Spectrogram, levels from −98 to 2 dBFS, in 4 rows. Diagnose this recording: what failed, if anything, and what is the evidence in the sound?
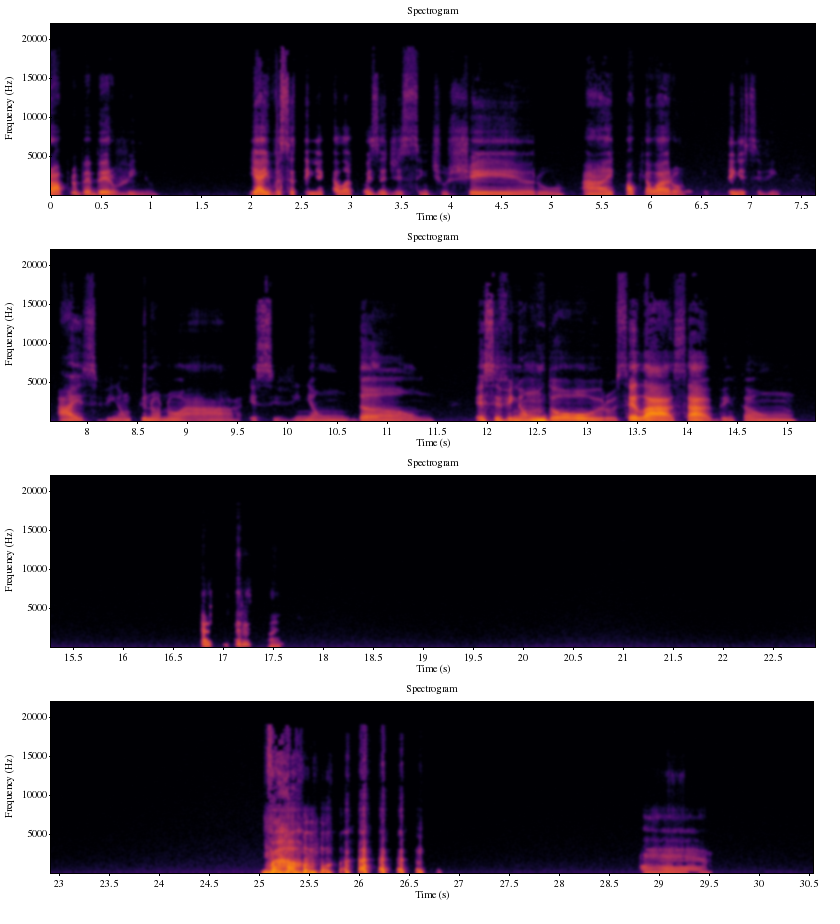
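A loud pop hits the speech at 2.27 s: two sharp transients in quick succession, ending by 2.33 s, peaking roughly 5 dB above the surrounding level, just before "tem aquela coisa de". The speech continues underneath without a break, so the signal path itself never dropped out. The stage is likely the analogue wiring: a voltage step from a plug, switch or static discharge added onto the signal and shaped by the circuits downstream.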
